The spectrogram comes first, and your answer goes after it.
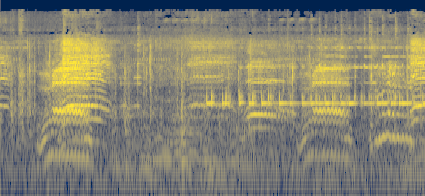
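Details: Garut sheep in a rice-field area, dozens running while rams rage; repeated nasal, wavering bleats at irregular intervals, with a steady ringing tone and clattering in the background.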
